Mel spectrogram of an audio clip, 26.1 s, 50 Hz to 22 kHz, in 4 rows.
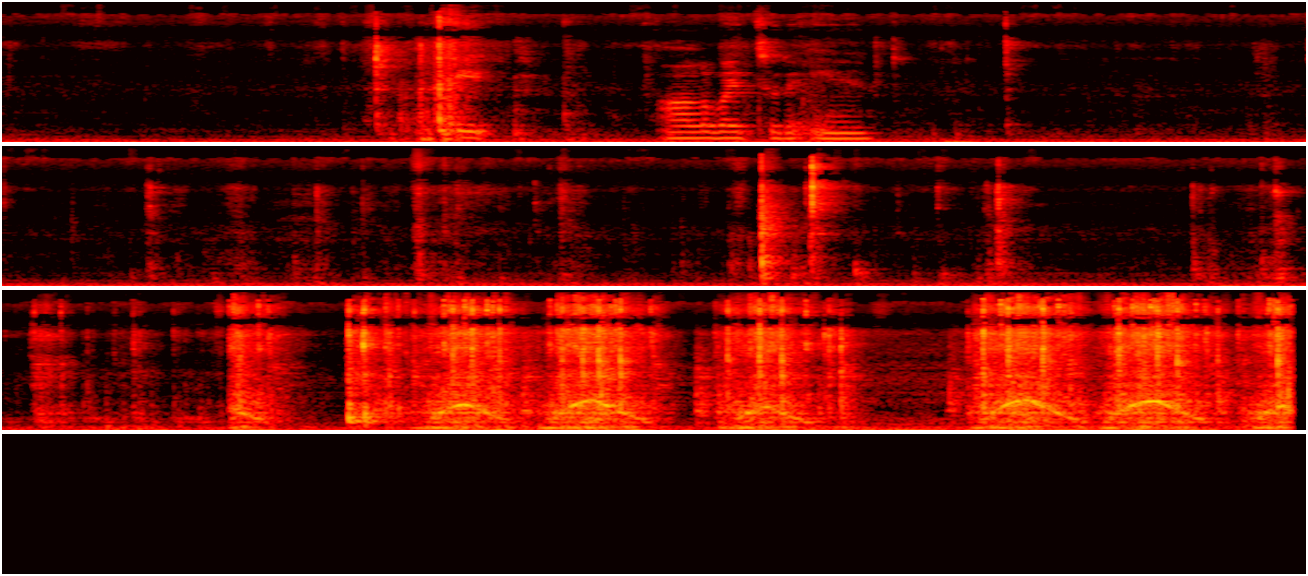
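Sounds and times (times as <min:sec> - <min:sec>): sewing machine motor whine: 0:14.2 - 0:19.5.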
